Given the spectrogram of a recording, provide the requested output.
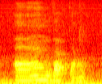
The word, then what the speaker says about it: أأنذرتهم: فأنا هنا عندي أو الفتح بين الألف والهمزة المحققة، فعندي آ ما انطقهاش هاء، ما أقولش أها ولا أقول أآ، إنما بين الاثنين آها أأنذرتهم. طيب، فله في الهمزتين من كلمة تسهيل الهمزة الثانية، يحقق الأولى ويسهل الثانية، ويدخل بينهما ألف فيقول أأنذرتهم أأنذرتهم.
